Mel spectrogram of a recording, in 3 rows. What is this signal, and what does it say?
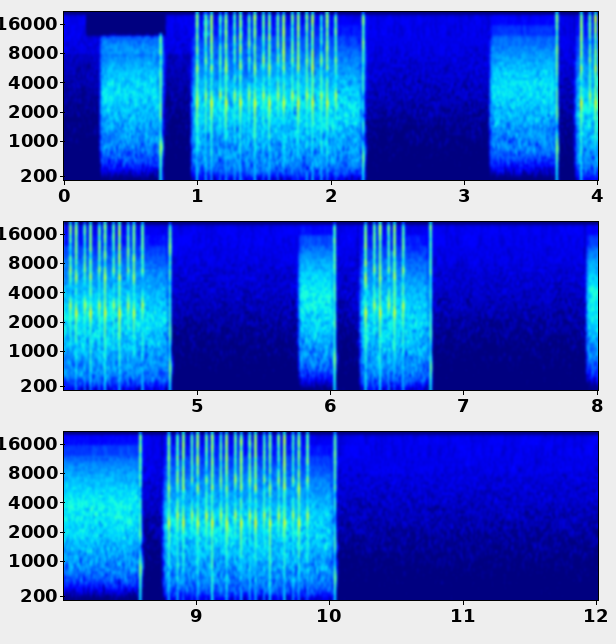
Pulse dialling, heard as a rotary dial, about 9 pulses a second. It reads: 0 7 3 0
